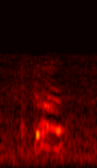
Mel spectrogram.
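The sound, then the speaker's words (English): A single short cat meow, rising then falling in pitch, fairly quiet against a faint steady background hiss, with no talking. “Attack! The cat wants it.”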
